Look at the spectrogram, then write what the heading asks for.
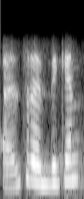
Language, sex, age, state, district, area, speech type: Malayalam, female, 30-45, Kerala, Thiruvananthapuram, rural, conversation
